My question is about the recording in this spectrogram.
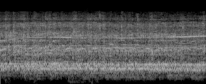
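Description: Rally crowd noise, cheering and whistling, with a long steady high tone held over it.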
